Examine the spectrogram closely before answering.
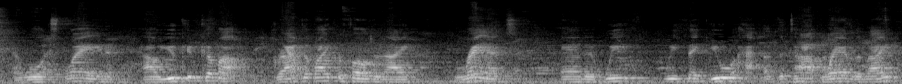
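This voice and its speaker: This man has an American accent and a medium pitch, speaking at a fairly slow pace with fairly even intonation. The recording carries noticeable background noise and audible room echo. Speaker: sports radio and TV host. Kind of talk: live event talk show banter. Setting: sports bar with audience. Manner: loud, belting.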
